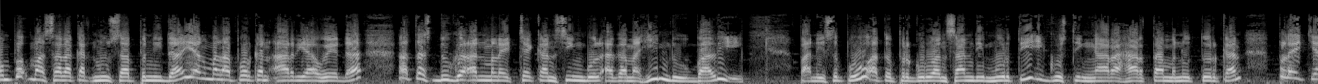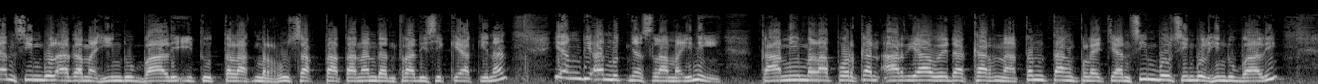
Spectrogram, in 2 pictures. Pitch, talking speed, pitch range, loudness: 180 Hz, 110 wpm, 165-200 Hz, -17 LUFS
